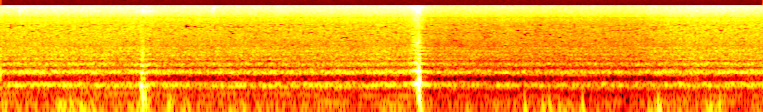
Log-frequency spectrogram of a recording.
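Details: Many honeybees working a big blue pollen feeder stocked with ultra bee pollen produce a continuous low hum, broken by two sharp knocks or clicks and a fainter tap near the end.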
